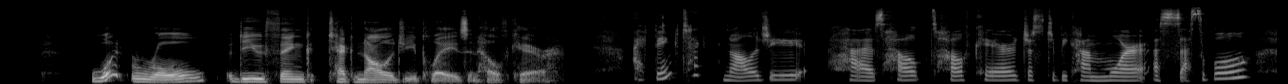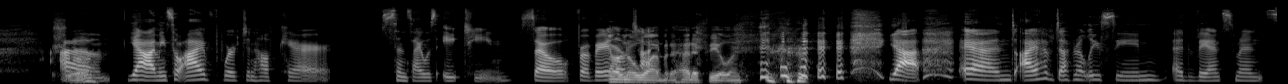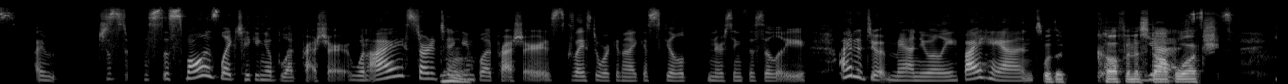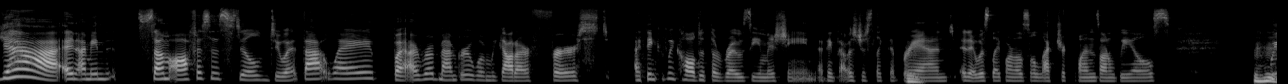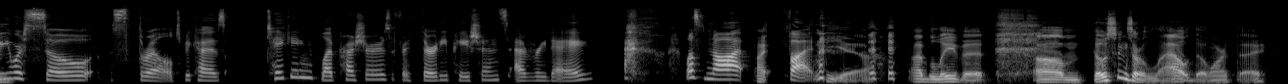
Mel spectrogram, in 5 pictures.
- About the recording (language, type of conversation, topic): English, unstructured, What role do you think technology plays in healthcare?
- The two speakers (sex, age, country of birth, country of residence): female, 40-44, United States, United States; male, 30-34, United States, United States
- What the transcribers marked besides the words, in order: chuckle; chuckle; scoff; chuckle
